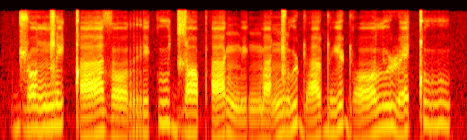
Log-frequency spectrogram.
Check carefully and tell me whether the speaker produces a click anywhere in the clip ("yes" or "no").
yes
